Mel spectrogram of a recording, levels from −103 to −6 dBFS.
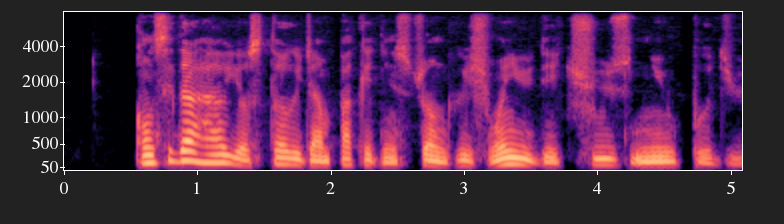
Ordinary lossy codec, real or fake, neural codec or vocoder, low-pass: none; real; none; none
